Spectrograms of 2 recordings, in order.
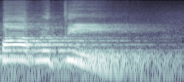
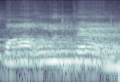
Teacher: for the continuous pronunciation, we make it into parle-t-il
